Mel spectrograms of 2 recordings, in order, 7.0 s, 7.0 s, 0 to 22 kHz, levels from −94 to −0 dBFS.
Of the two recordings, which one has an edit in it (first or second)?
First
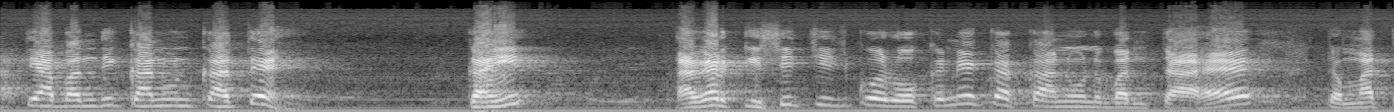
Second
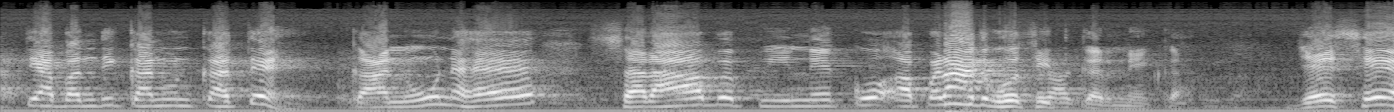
second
